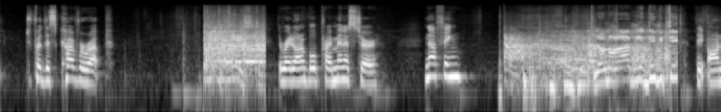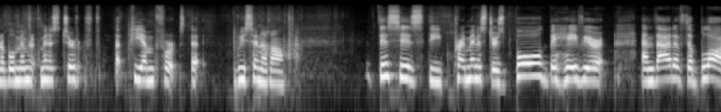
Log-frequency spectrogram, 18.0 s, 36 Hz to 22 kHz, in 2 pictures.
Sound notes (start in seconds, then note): 6.3 some Applause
